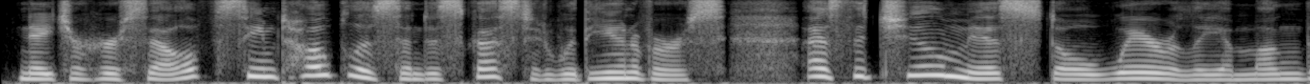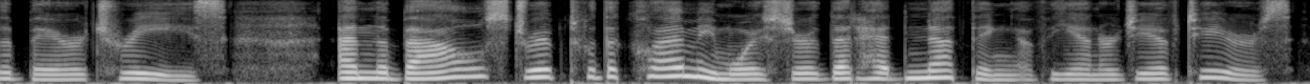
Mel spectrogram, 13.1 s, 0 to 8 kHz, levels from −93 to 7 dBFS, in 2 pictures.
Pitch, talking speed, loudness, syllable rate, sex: 210 Hz, 160 wpm, -18 LUFS, 4.8 syllables/s, female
